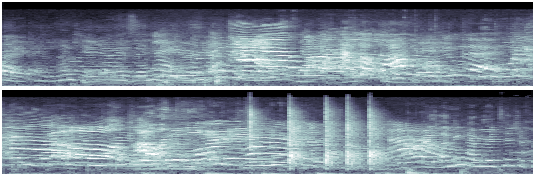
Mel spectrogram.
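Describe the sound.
A crowd of children at a party shriek, chatter and shout over one another in a steady, loud din of high overlapping voices, with a few sharp hand claps near the end.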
